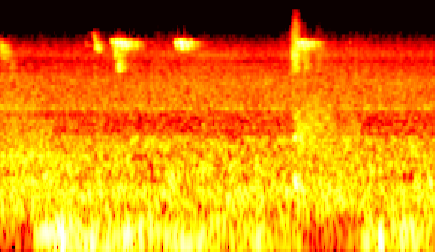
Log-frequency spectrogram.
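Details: Common kingfisher, males fighting over territory with threat calls during a hovering aerial chase; three brief, shrill, very high piping notes spaced over a few seconds above a low, steady background rumble.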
